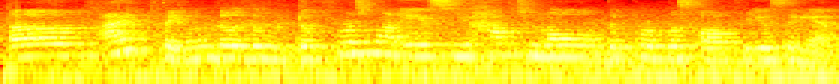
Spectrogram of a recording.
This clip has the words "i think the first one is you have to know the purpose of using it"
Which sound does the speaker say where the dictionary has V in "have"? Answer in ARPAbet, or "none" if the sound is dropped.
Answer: F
